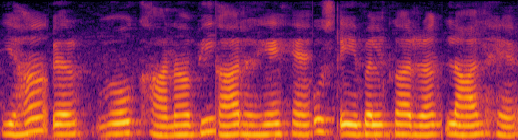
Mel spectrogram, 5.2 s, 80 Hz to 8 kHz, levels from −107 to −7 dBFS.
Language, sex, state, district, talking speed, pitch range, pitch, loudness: Hindi, male, Bihar, Supaul, 160 wpm, 205-220 Hz, 210 Hz, -25 LUFS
